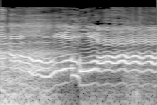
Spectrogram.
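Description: A high voice singing with heavy vibrato: a falling, wavering phrase, then a held warbling note from about a second in.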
